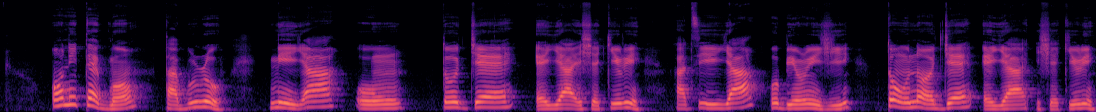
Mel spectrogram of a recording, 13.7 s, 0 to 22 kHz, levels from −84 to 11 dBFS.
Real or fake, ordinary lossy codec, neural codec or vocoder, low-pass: real; none; none; 19.8 kHz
